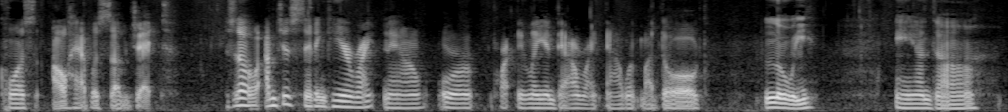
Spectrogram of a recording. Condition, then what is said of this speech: Cleft palate. I have a cleft lip and palate, which is a birth defect, and that is part of the reason why I sound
